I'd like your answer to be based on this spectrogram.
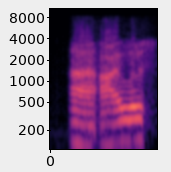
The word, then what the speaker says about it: Ilus: Ilus Davis Park. It's I-L-U-S, Davis Park.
